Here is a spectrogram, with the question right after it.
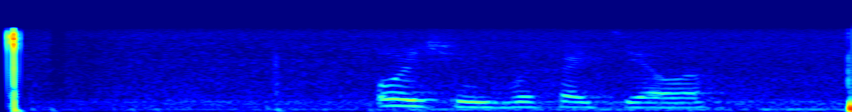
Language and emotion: Russian, neutral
